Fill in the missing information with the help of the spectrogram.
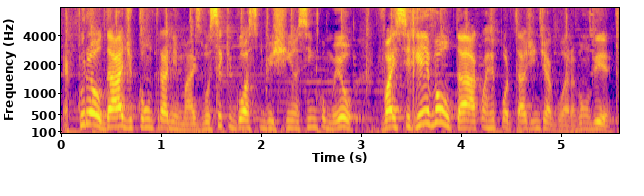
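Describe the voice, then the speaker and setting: A man's voice: sits high, expressive, quick pace, soft background music. A male news anchor with a Brazilian accent, commenting in a conversational, indignant way in a TV studio, asking rhetorical questions. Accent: Brazilian Portuguese.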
